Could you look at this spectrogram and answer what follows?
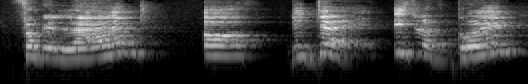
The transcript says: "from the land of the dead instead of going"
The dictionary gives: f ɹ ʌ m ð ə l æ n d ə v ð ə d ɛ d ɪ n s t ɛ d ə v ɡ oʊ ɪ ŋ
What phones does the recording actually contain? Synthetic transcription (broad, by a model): f ɹ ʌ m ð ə l æ n d ə v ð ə d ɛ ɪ ɪ n s t ɛ d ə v ɡ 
